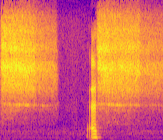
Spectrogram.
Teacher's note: طيب الرخاوة قلنا بقى عكس الشدة، وهي جريان الصوت عند النطق بحروفها، وحروفها باقي الحروف بعد ما شلت أجد قاتم بكت ولن عمر، يبقى باقي الحروف حروف رخوة زي الشين مثلا، أش أش فيها جريان للصوت وفيها أيضا جريان للنفس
